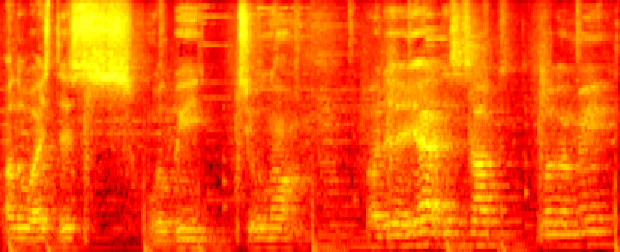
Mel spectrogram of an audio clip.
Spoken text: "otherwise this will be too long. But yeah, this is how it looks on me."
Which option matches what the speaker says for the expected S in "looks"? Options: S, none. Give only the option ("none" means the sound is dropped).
none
